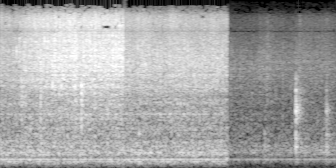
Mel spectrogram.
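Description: Instant noodles with green onions stir-fry in a pan, sizzling loudly and steadily at first, then the sizzle drops away sharply to a quiet hiss with a couple of soft clinks of stirring.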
